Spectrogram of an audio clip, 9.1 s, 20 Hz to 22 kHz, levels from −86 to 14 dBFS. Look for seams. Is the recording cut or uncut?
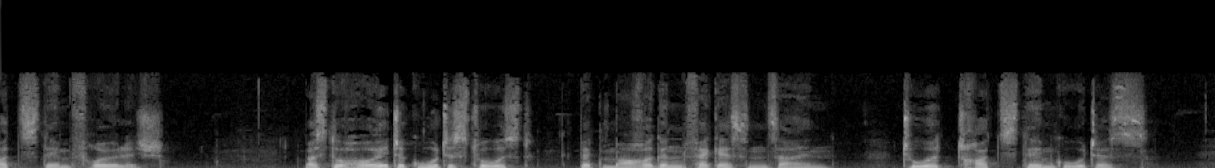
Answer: uncut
